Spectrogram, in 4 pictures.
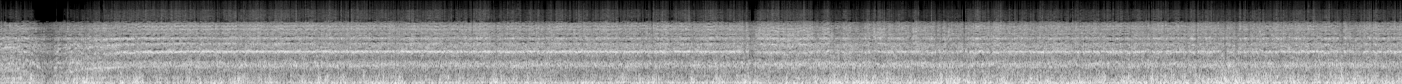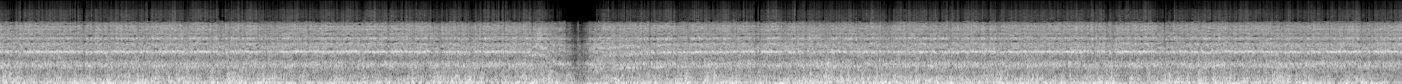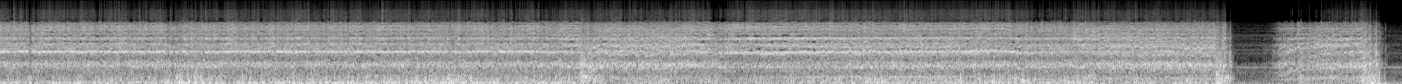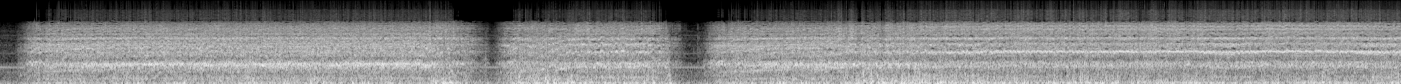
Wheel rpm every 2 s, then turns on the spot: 150, 230, 230, 230, 230, 230, 230, 230, 230, 200, 190, 240, 230, 230, 230, 230, 230, 210, 210, 220, 120, 150, 210, 140, 130, 210, 230, 230.
none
